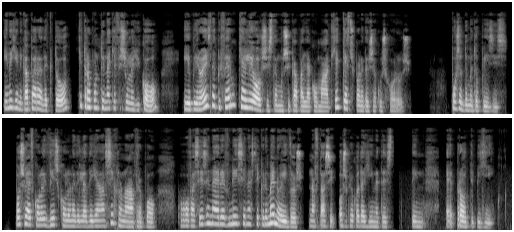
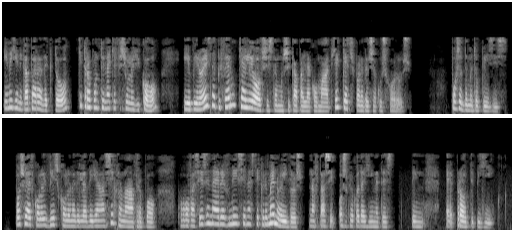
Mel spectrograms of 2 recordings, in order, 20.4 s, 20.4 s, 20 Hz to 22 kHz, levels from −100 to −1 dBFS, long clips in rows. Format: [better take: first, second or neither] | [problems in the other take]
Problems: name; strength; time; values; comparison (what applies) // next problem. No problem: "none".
first | garbled, watery; slightly; nothing above 5.5 kHz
